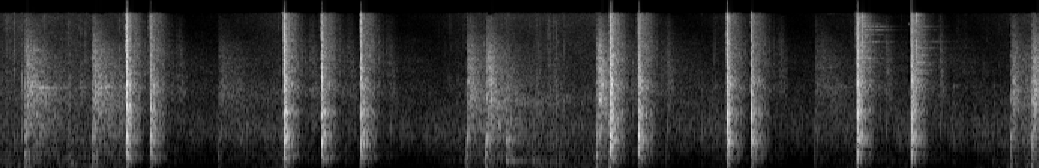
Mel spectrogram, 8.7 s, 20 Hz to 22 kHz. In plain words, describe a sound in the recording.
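A 9mm pistol fires rapid shots outdoors.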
